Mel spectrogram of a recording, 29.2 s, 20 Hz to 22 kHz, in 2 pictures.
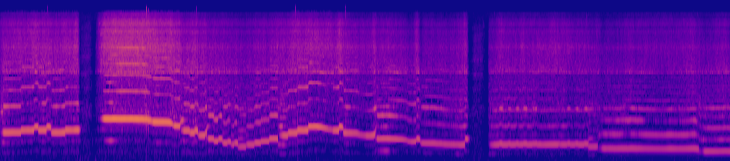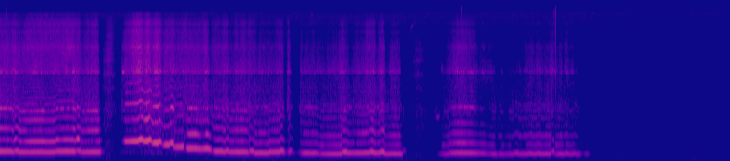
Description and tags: Ney Melody 09
arab, loop, ney, oriental, oud, sample, song, sound, trke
